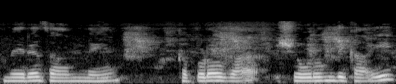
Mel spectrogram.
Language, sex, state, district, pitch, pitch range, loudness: Hindi, male, Haryana, Jhajjar, 165 Hz, 155-175 Hz, -15 LUFS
